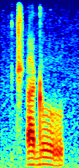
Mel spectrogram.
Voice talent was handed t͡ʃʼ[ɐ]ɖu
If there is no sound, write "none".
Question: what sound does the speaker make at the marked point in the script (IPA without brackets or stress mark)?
ɐ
